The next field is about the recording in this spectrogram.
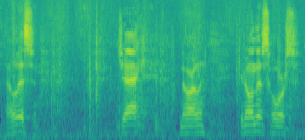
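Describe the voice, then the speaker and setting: An actor playing a gruff, protective outlaw rancher and father in a Western video game, terse and commanding. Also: mid-range voice, little pitch movement, a little slow, close to an everyday voice. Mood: urgent. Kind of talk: video game dramatic acting. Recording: noisy outdoor ambience behind.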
